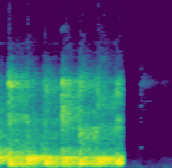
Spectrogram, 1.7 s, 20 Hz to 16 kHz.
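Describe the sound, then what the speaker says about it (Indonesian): Classroom applause during a grade 4 science lesson, a dense burst of clapping from many hands lasting just over a second and stopping abruptly, followed by near silence. "Beri aplaus kepada kita semua"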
